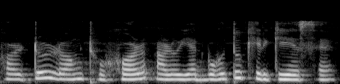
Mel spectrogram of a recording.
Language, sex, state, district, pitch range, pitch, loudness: Assamese, female, Assam, Kamrup Metropolitan, 225-250 Hz, 235 Hz, -15 LUFS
